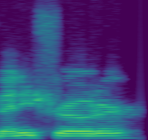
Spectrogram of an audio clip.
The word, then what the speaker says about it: Schröder: Yep, Benny Schroeder.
